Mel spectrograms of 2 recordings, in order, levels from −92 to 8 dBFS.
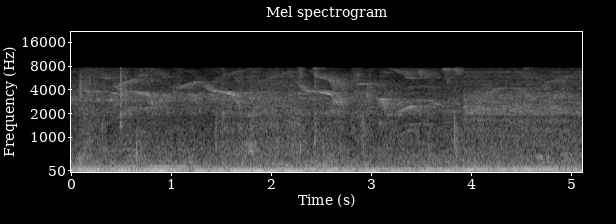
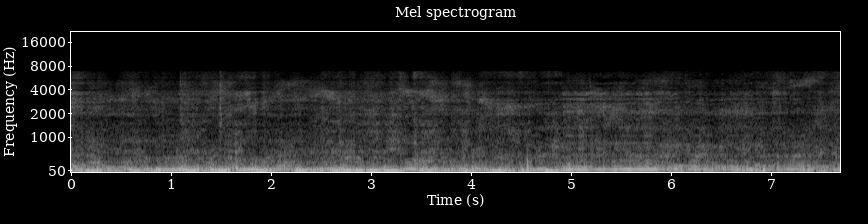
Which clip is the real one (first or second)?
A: first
